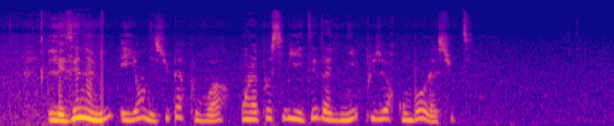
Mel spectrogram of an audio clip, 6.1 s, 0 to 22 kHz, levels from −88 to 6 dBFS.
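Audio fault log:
0.58–0.93 s, microphone overload: harsh crackle on the loudest peaks before "ayant des", their tops flattened, likely input gain driving the converter about 3 dB past its limit.
1.02 s, microphone volume stepped down: speech and background suddenly fall about 9 dB before "ayant des", likely call software lowering input gain after the clipped peak.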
